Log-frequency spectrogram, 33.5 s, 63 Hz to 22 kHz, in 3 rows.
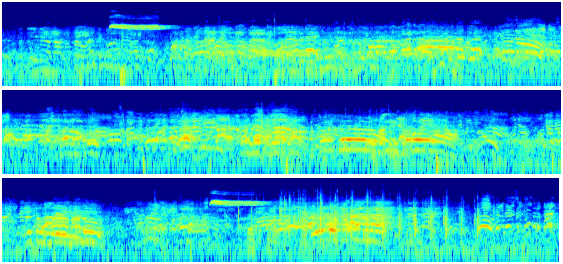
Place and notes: Duino-Aurisina TS, Italien - Duino-Aurisina - End of local soccer game
Local soccer game (Campionale regionale dilettanti, promozione girone B) between Sistiana Duino Aurisina (hosts) and Domio (guests). The game started at 4pm. Domio wins 2:1, no goals during the recording.
[Sony PCM-D100 with Beyerdynamic MCE 82]
Italy, 10 September 2016, 18:03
